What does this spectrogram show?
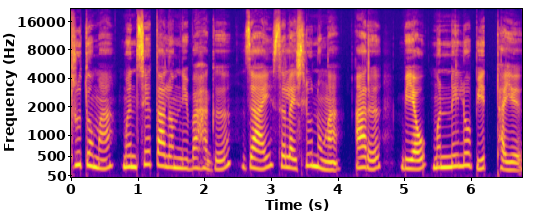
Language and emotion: Bodo, neutral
